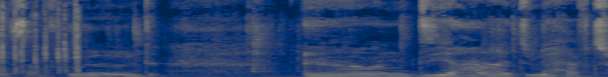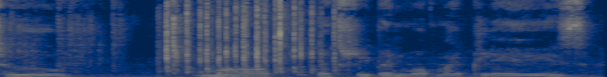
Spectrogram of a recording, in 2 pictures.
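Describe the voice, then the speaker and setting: Female speech amid noticeable background noise, with audible room echo. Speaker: lifestyle vlogger. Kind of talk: casual vlog narration. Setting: at home.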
